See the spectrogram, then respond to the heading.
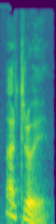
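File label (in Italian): "artro e", dialettale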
